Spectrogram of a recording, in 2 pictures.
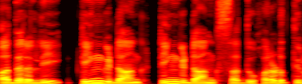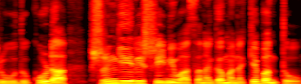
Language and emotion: Kannada, neutral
